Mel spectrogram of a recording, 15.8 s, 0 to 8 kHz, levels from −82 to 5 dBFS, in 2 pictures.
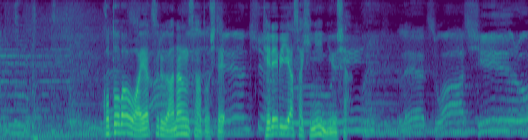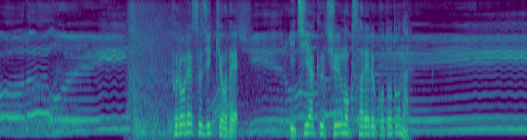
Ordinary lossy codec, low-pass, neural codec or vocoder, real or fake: none; none; none; real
